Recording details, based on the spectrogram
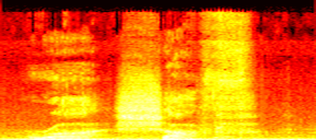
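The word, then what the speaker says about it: רשת: Strong's H 7568, pronounced as Rashaf, which means what?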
